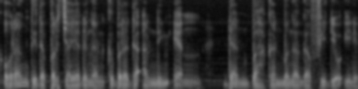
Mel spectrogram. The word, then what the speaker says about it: Ningen: Oleh karena itu, orang-orang menamakannya Ningen atau Ningen menurut pengucapan bahasa Jepang, atau disebut juga manusia Antartika.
